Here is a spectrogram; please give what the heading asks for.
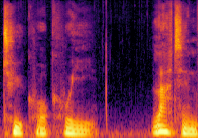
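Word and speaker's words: tu quoque: You've just deployed the two quay fallacy pronounced touquin for you.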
